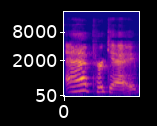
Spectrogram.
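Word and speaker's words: iPrEx: went into the pronunciation so ipergae actually stands for an intervention so it should be ab per gay but i don't think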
